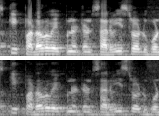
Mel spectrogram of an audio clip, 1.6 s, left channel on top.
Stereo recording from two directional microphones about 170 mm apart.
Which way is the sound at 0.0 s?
20° left (ahead or behind).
